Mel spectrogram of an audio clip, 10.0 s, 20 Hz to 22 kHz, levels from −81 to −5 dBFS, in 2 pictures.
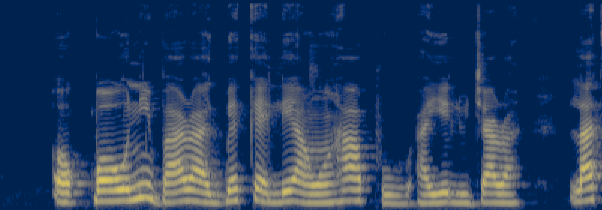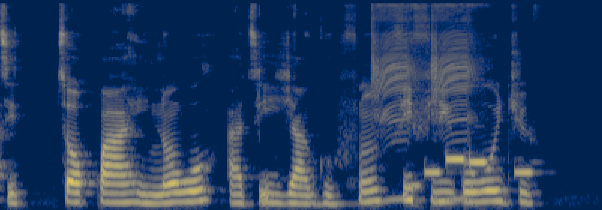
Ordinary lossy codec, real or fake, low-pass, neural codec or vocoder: none; real; none; none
